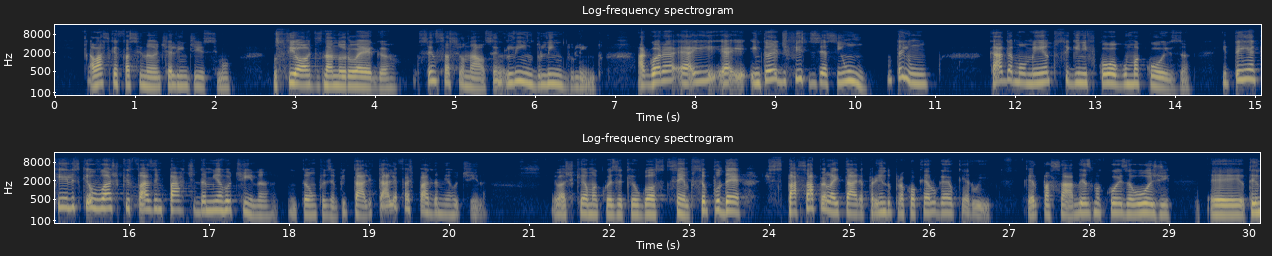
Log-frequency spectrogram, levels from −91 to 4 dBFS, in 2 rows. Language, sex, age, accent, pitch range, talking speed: Portuguese, female, 50-69, Brazilian, 165-225 Hz, 175 wpm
